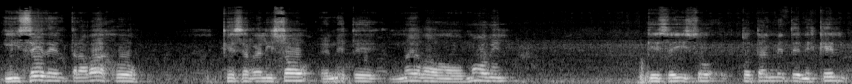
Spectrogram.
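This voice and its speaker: An older man with an Argentine Spanish accent gives a solemn, emphatic public speech with deliberate pauses, moved by emotion, into a podium microphone outdoors. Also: fairly high pitch, steady tone, dark tone, rough recording. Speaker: war veteran giving a speech. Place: outdoors in a yard before a small gathering. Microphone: microphone on a stand at a podium, PA speakers. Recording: outdoor PA speech with clear background noise.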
